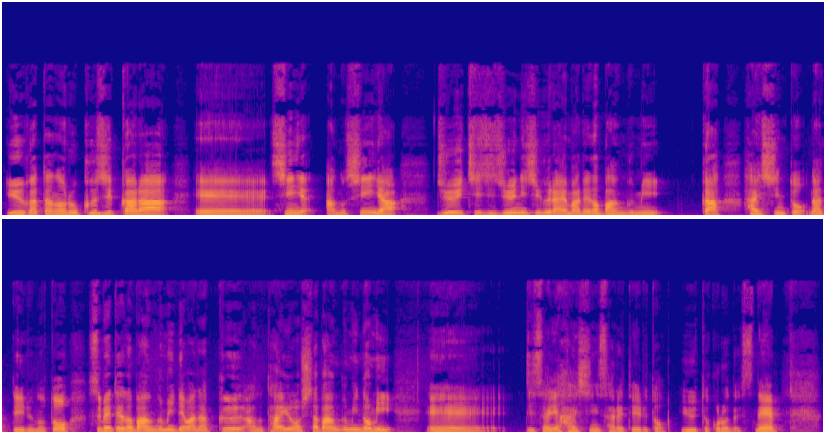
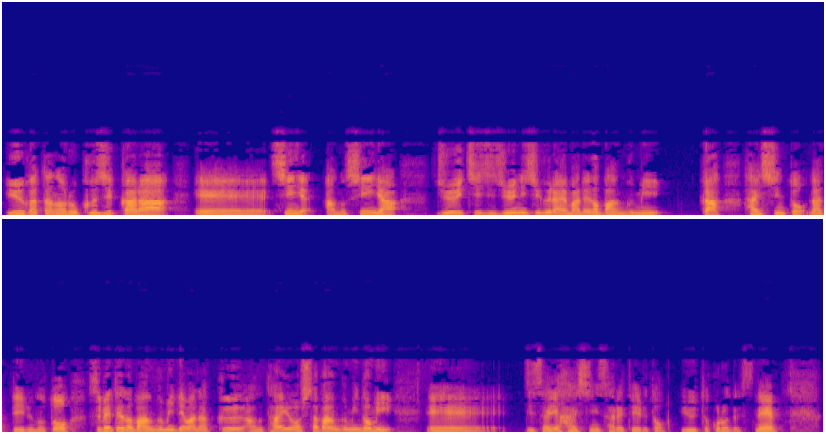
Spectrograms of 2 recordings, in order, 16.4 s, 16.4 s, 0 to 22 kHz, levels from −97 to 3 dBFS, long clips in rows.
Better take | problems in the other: first | garbled, watery; badly; nothing above 7.5 kHz

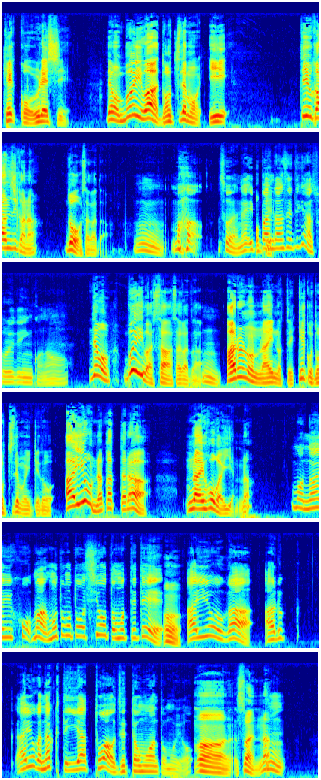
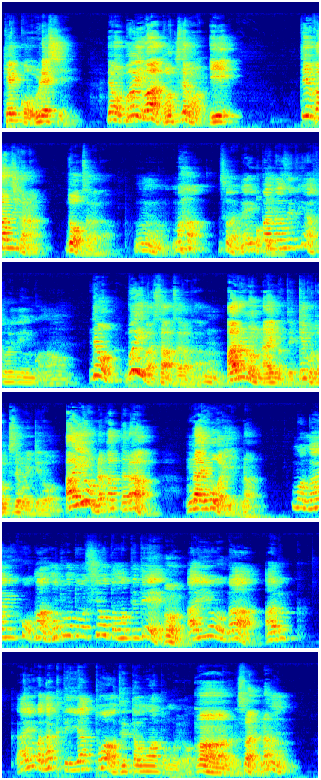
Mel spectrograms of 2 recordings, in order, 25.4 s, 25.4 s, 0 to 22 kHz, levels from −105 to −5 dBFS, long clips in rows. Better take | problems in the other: first | room echo; noticeable; dies away in 0.3 s // off-mic speech; far

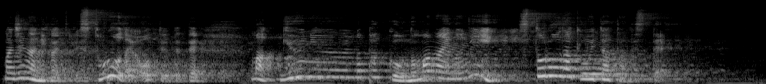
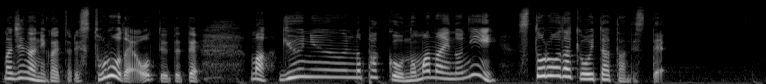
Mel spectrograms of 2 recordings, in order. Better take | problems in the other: second | room echo; noticeable; dies away in 1.8 s // off-mic speech; somewhat distant

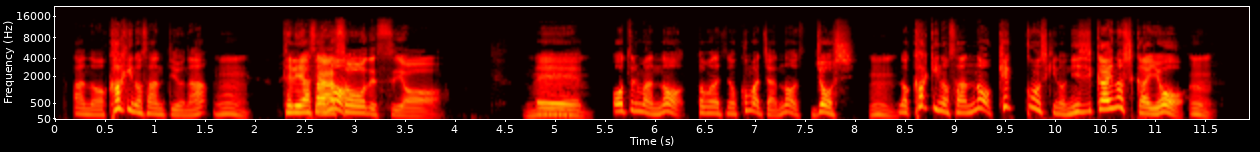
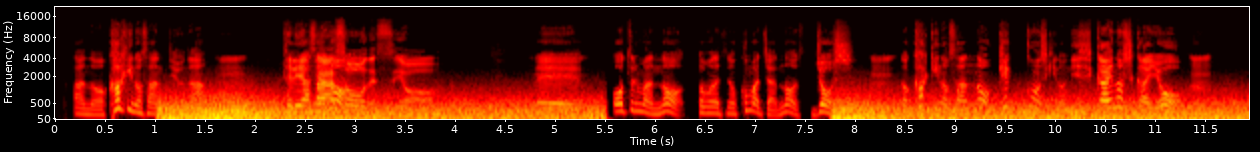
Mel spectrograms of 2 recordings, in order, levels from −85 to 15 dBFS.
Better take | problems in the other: first | wind noise on the microphone; heavy; from 1 to 5.5 s and from 8 s on; 4 dB below the speech

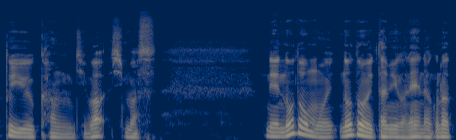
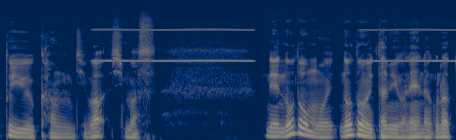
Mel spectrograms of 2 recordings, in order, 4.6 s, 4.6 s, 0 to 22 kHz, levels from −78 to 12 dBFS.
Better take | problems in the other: first | high-pitched whine; loud; from 1 to 2.5 s and at 3.5 s; 3.5 kHz, 7 dB below the speech

